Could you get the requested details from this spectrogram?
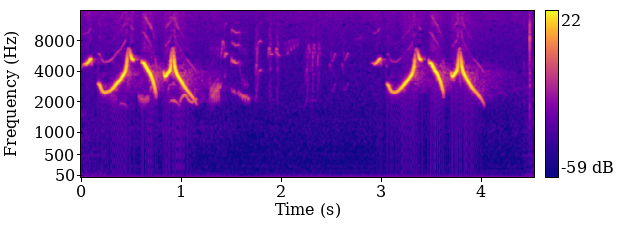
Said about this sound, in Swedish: Och vad är det vi hör då på vår utflykt? Då hör vi på vår utflykt en eh, väldigt trevlig och artig fågel som sjunger Please to meet you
